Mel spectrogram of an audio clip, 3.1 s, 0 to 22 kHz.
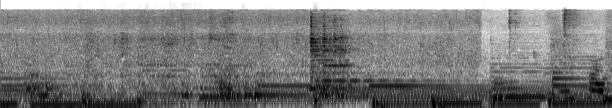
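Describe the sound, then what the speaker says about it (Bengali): Onions fry with salt in a pan, a continuous close sizzle of hot oil with occasional stirring scrapes and small spits, steady in loudness and free of talk. "লবণটা আমি দিয়ে দেবো, দিয়ে 3-4 মিনিট আমি এটাকে পেঁয়াজটাকে ভেজে নেব।"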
